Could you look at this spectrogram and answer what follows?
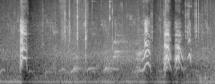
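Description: Puppies yipping in short, high yelps, one about half a second in and a quick run of four near the end, with whining in between.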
